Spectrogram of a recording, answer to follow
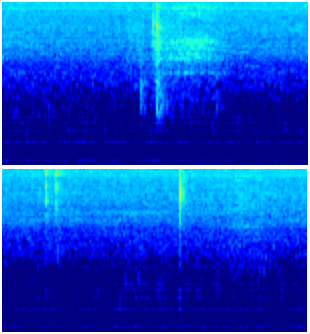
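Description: A few clicks of a computer mouse over near silence: one louder click about a second and a half in, a quick pair of lighter clicks past the middle, and one more near the end.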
